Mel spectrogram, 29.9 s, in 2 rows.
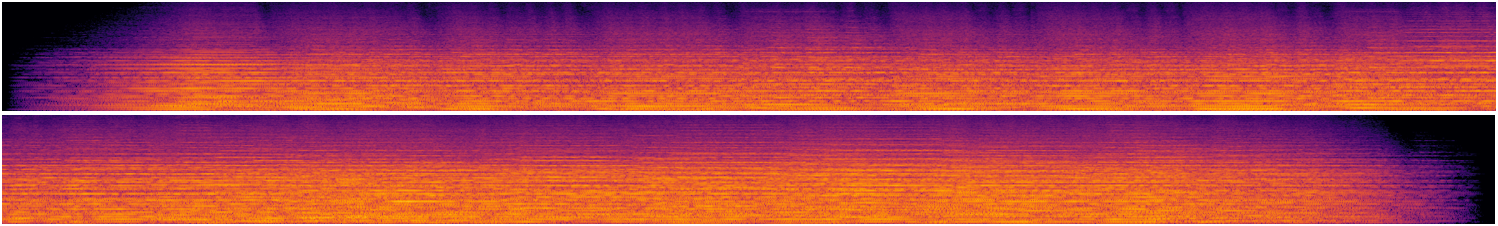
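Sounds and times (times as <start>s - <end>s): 
organ piece: 0.8s - 29.2s.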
